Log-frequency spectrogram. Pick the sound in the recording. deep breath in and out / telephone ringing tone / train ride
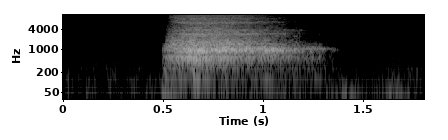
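deep breath in and out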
